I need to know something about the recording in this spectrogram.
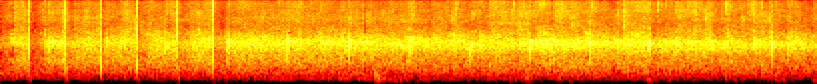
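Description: A crowd claps steadily for several seconds, a dense wash of overlapping handclaps with a few sharper individual claps standing out near the start, holding at an even, fairly loud level throughout.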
